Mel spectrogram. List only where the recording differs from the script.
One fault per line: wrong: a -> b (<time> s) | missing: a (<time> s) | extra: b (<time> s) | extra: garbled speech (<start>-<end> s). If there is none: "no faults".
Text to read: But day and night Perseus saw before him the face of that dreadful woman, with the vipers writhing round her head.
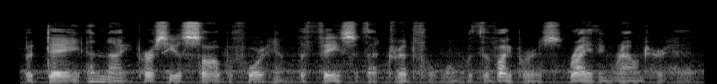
no faults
